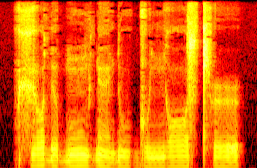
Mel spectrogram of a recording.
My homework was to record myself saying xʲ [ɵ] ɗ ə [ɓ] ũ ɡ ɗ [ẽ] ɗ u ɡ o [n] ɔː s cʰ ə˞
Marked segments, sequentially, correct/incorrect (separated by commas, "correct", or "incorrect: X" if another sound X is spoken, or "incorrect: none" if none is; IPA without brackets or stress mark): incorrect: ɔ, correct, incorrect: ɛ̃, incorrect: ɲ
